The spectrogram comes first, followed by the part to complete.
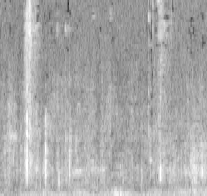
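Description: A bicycle rattling over rough grassy ground: irregular clicks and knocks from the bike, over a low wind rumble on the microphone.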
